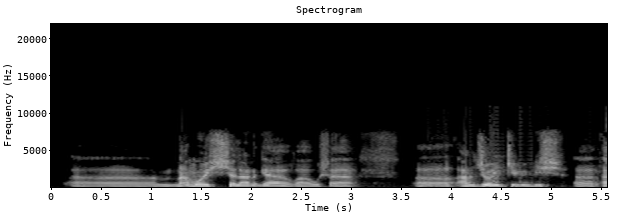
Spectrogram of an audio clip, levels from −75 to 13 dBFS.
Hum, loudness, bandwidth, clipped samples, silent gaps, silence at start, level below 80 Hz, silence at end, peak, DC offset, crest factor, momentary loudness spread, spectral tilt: none; -18 LUFS; 8 kHz; under 0.1%; none; 0.2 s; -56 dBFS; 0 s; -2 dBFS; under 0.1%; 16 dB; 11 LU; -5.5 dB/octave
